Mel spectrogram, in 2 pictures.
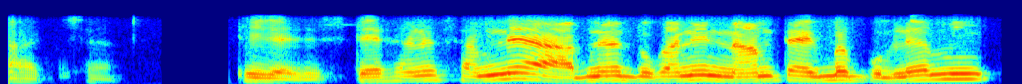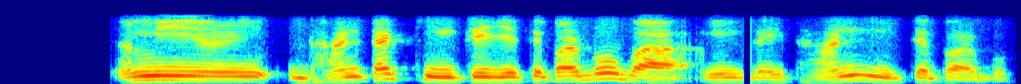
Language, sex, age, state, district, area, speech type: Bengali, male, 30-45, West Bengal, Darjeeling, urban, conversation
